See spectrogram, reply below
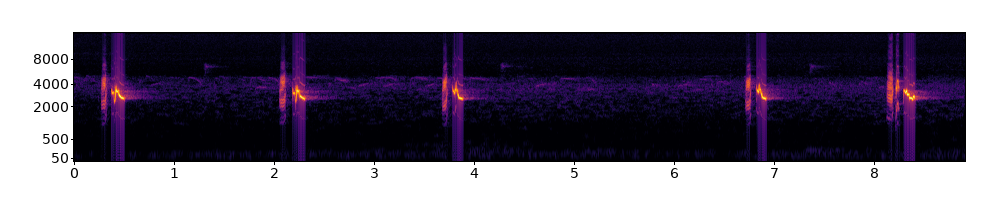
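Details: Wild sooty-headed bulbul delivering five near-identical short, bubbly phrases, each a clipped note leading into a brief gurgled flourish, spaced roughly every one and a half to three seconds in quiet surroundings.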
